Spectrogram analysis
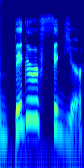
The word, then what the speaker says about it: Bigga Figga: Let's nail the pronunciation right off the bat based on what we found. It's JT, the bigger figure, not figure, right?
